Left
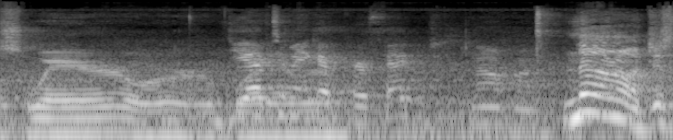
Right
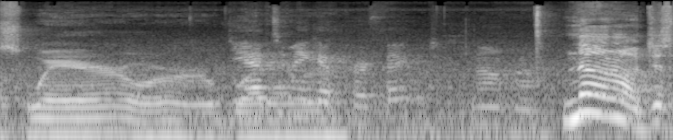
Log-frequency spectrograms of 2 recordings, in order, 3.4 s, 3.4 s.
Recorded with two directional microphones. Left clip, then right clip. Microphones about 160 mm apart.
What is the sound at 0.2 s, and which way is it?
Speech, 80° right.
